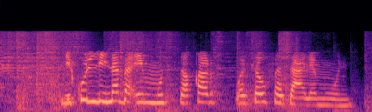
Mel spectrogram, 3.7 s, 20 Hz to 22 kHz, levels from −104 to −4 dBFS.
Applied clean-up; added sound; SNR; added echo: none; Dishes, pots, and pans; 15 dB; none.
